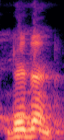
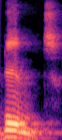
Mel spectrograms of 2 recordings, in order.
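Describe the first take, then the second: First: Both d sounds are pronounced: did-unt. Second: The middle d is dropped: dint. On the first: "कुछ लोग इसको पढ़ते हैं डिडंट" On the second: "you pronounce it डिंट"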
